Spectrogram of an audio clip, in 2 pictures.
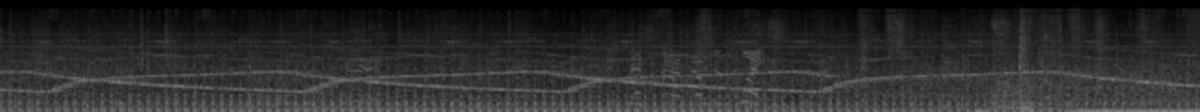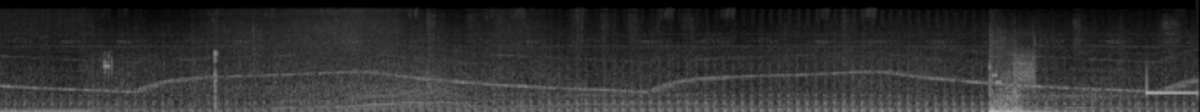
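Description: Footsteps thud quickly on dirt as a man runs.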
